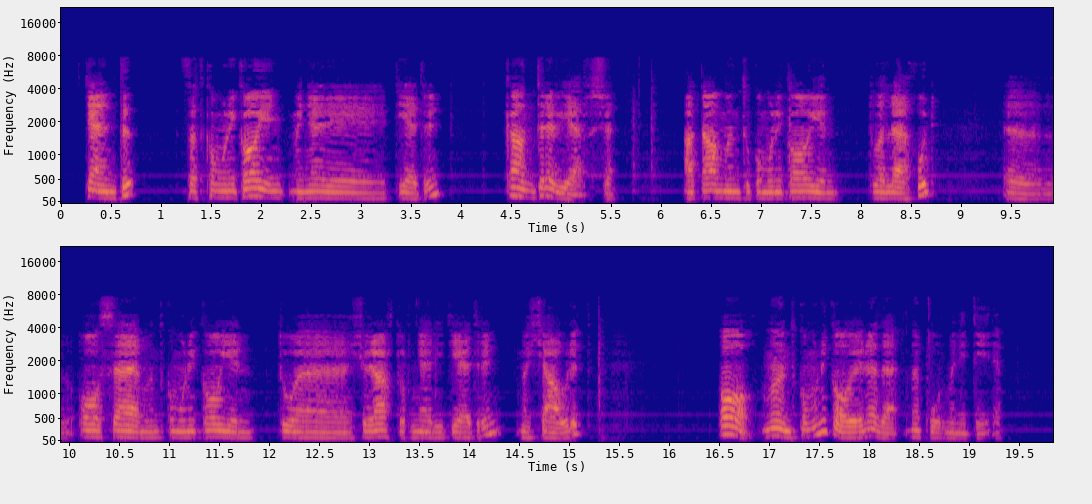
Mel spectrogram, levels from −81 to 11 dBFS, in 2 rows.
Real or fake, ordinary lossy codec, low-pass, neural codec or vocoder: real; AAC, 24 kbps; 19.8 kHz; none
